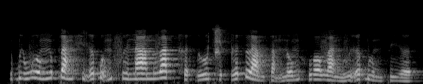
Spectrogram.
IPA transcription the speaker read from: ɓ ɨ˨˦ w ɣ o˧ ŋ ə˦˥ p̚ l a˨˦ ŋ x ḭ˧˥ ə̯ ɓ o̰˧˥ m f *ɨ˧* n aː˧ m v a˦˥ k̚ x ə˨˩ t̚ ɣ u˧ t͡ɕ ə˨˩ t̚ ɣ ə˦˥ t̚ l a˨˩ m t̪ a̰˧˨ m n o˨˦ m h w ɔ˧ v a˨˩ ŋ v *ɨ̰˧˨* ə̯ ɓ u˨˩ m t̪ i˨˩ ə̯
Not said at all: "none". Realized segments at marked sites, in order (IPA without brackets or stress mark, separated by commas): ɨ˧, ɨ̰˧˥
